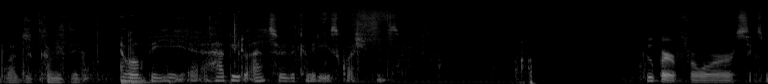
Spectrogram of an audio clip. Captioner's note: speaking French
